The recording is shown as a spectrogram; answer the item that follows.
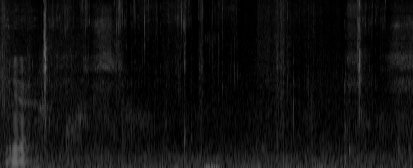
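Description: Faint chewing of food, with a few small clicks scattered through it; a mouthful of Korean rolled omelette (gyeran-mari) is being eaten.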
